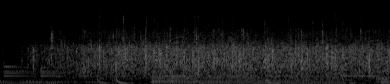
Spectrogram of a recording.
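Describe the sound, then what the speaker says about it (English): A playback effect of a crowd applauding, heard during a Mother's Day live stream, as a steady dense patter of clapping that holds for several seconds under a low background hum. "I think you can hear the applause."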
